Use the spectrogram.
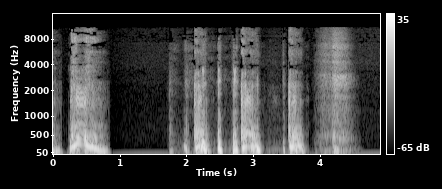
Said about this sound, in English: clearing his throat so he can talk to the king.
